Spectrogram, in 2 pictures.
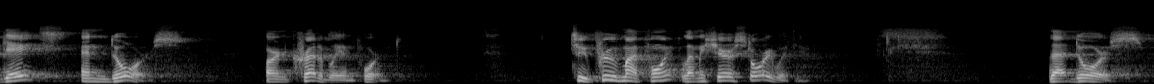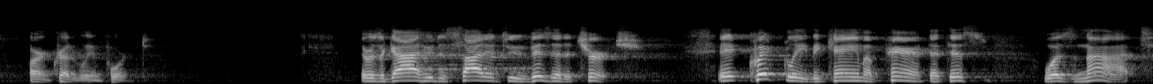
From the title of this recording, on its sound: Sanctuary Service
